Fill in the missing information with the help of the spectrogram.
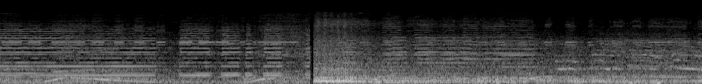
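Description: Several car horns held in long, steady blasts over engines revving up and down from a convoy of cars and motorcycles. About three seconds in the sound cuts abruptly to a louder, lower engine rumble with more horns.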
